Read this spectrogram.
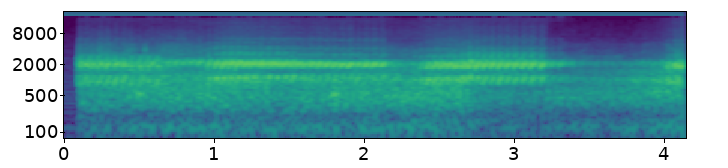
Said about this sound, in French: C'est une rainette versicolore que j'avais par chez nous.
